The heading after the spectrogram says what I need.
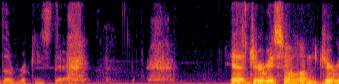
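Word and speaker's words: Sochan: Sohan, that's it. Yeah. Yeah. Me, the expert in name pronunciation, hosting a podcast here with a lot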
